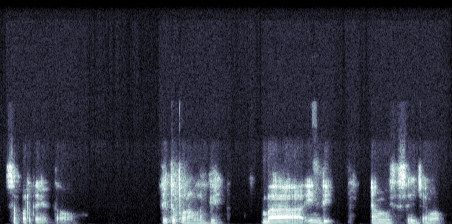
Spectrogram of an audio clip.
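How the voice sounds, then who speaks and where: Gravelly man teaching grammar online. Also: medium pitch, little pitch movement, normal speed, no echo, dull audio. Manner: explains step by step, asks and answers his own questions. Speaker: Islamic teacher. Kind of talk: online Arabic grammar class.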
